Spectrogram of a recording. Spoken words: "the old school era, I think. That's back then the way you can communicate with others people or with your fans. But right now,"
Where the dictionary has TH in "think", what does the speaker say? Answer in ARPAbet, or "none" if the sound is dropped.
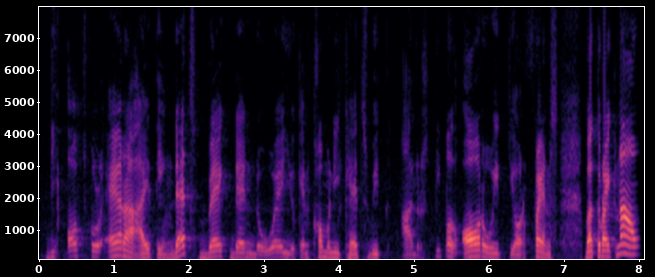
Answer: T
